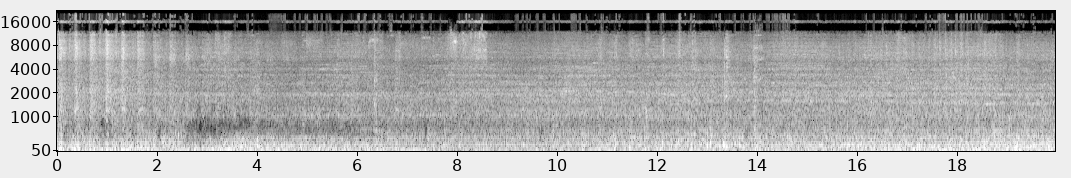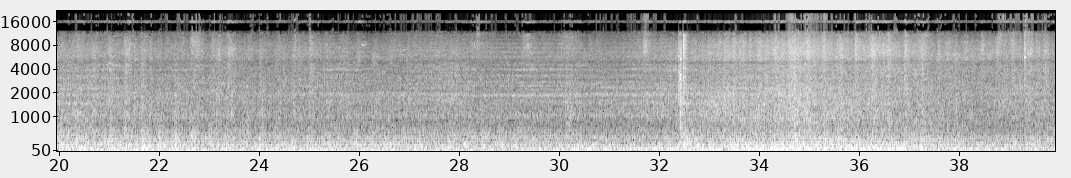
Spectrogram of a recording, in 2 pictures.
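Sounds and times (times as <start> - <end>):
wheels clicking over rail joints: 0.0 - 4.4, 31.6 - 39.9
freight train cars rumbling: 0.0 - 39.9.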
